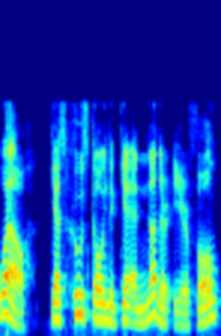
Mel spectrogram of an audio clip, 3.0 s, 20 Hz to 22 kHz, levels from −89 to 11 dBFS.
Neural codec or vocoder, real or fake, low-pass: none; real; 7.2 kHz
